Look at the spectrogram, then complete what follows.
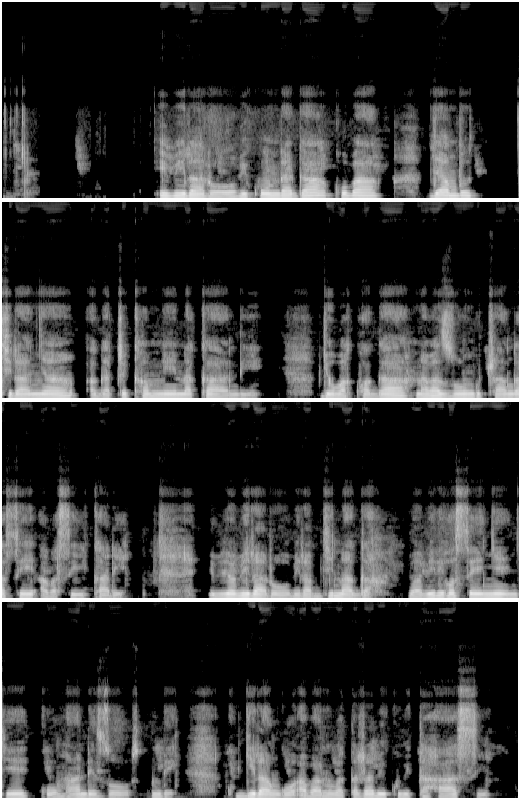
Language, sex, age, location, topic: Kinyarwanda, female, 18-24, Musanze, government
